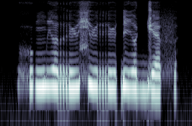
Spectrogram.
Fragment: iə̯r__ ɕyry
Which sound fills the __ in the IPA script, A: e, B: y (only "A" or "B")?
B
